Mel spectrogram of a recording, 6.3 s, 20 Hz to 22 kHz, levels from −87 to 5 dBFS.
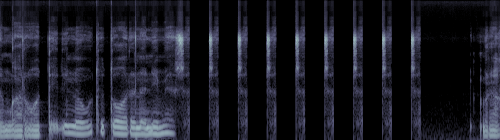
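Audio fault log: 2.37–5.25 s, stutter with silent gaps: a 108 ms fragment of the speech replays eight times, each burst followed by about 252 ms of dead digital silence, so the pattern repeats every 361 ms with a rigid, mechanical pulse. This is likely a playback or stream stall in which each retry re-emitted the last buffered fragment and then ran dry. The speech that belonged in those three seconds never arrives; it is simply missing.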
